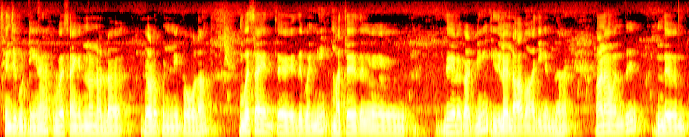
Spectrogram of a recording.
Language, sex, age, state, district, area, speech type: Tamil, male, 30-45, Tamil Nadu, Sivaganga, rural, spontaneous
